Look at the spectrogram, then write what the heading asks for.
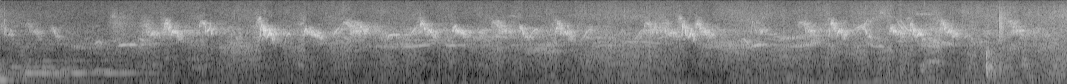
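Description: Songbirds chirping: a quick, continuous run of short, high chirps.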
